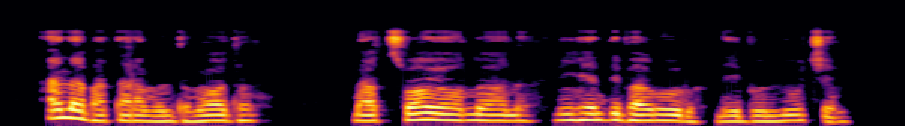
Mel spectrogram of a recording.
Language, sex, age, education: Igbo, female, 15-29, tertiary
